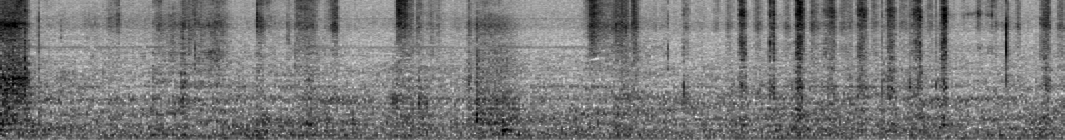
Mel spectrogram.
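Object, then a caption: Pencil on paper sketchbook page. A pencil draws strokes on a paper page of a spiral sketchbook. Quiet, bright, scratchy rasps come in short bursts, sparse at first and then quicker and more clipped toward the end. There is almost no low rumble.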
